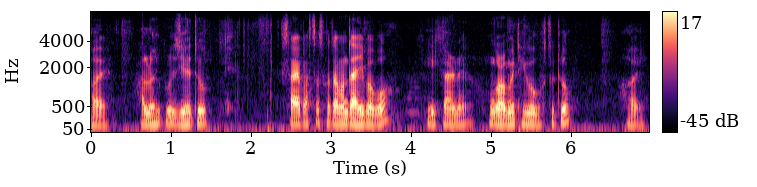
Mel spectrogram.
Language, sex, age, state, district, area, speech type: Assamese, male, 18-30, Assam, Sonitpur, rural, spontaneous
